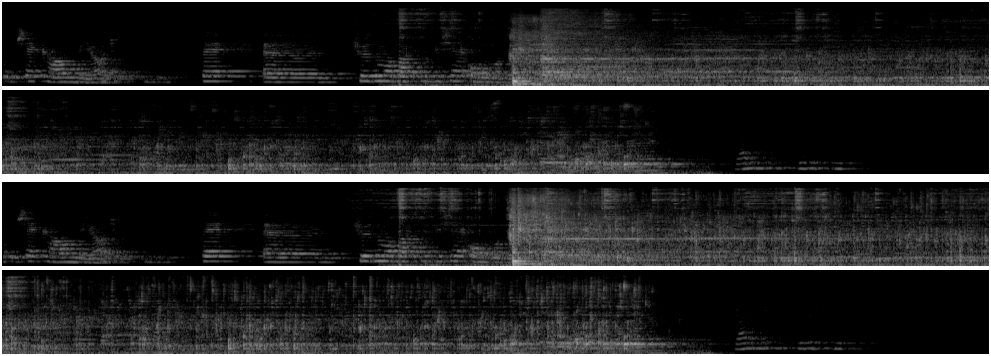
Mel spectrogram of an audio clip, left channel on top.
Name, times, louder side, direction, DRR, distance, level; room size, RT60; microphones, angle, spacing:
voice 1, 0.0-1.6 2.0-3.2 3.5-6.2 14.6-16.6, equal, 25° left, -3 dB, 3.2 m, -46 dB
sound 1, 3.5-10.9, right 9 dB, 25° right, 0.4 m, -45 dB
sound 2, 4.6-17.0, right 4 dB, 55° right, 0.8 m, -39 dB
sound 3, 5.4-13.0 13.6-13.7, left 1 dB, 45° left, 2.1 m, -44 dB
voice 2, 7.1-8.6 8.9-9.2 9.7-11.0 11.3-11.9 12.3-14.4 17.2-18.4, equal, 75° right, -3 dB, 3.4 m, -55 dB
15.5 x 8.4 x 4.0 m, 1.1 s
head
